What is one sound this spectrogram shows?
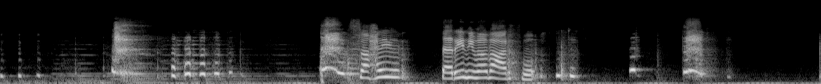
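A woman talks cheerfully close by.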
